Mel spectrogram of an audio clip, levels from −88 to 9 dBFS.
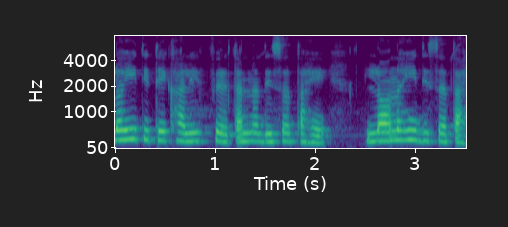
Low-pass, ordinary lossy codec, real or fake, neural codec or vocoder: none; none; real; none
